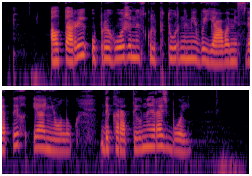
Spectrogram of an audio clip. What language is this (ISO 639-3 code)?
bel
